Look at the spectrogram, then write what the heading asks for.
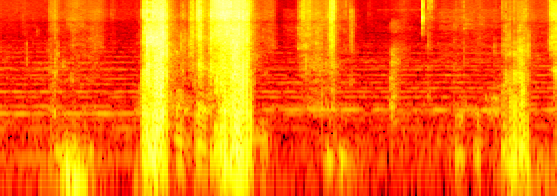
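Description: Tarot cards are shuffled and one is drawn from the deck: two loud, papery riffling bursts followed by softer scattered flicks and taps.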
